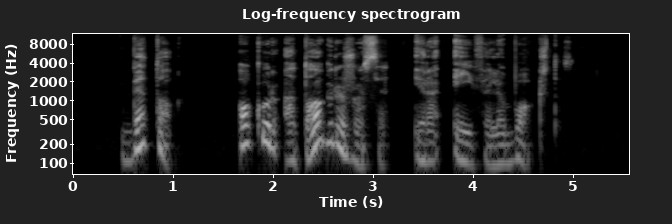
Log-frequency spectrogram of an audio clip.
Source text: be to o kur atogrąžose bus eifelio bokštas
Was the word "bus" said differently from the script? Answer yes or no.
yes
